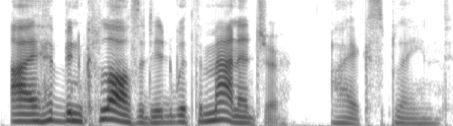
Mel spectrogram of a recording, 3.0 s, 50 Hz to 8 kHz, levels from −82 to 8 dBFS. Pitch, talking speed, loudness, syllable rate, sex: 145 Hz, 180 wpm, -18 LUFS, 5.6 syllables/s, female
